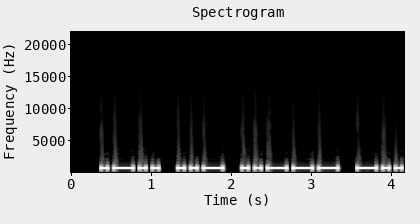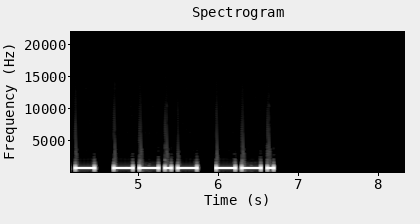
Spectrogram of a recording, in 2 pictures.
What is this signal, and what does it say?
Morse code, heard as a keyed tone, about 16 wpm, 700 Hz. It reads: LU2XQG
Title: DXCC-100 Call Signs - 6 Characters - 15wpm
